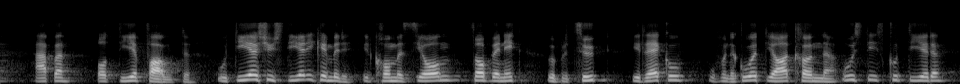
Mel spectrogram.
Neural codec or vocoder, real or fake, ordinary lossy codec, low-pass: codec, 16 kHz, about 1 kbps, DyCAST, with the encoder's durations; fake; none; 7.2 kHz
